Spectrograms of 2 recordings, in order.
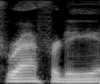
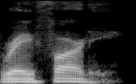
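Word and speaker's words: Rafferty: to name my niece rery pronounced raferty and not at all like Ray farty my niece has been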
